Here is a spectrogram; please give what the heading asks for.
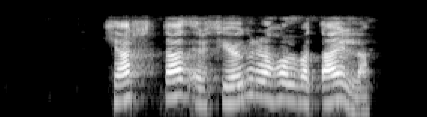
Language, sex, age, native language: Icelandic, female, 60-69, Icelandic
